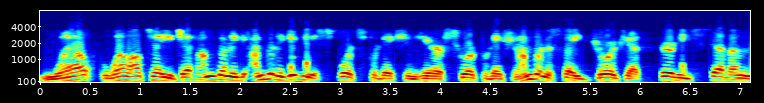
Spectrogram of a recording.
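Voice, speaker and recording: At a moderate pace with hardly any pauses, a man of medium pitch talks with lively intonation and very even loudness. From Nevada. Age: 30s. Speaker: caller. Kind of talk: call-in. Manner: halting, repeats words.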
